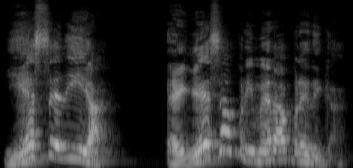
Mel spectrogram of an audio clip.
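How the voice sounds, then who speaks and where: A man's voice: sits high, very animated, takes it slowly. A man, a guest evangelist telling his personal testimony in an earnest, emphatic way.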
